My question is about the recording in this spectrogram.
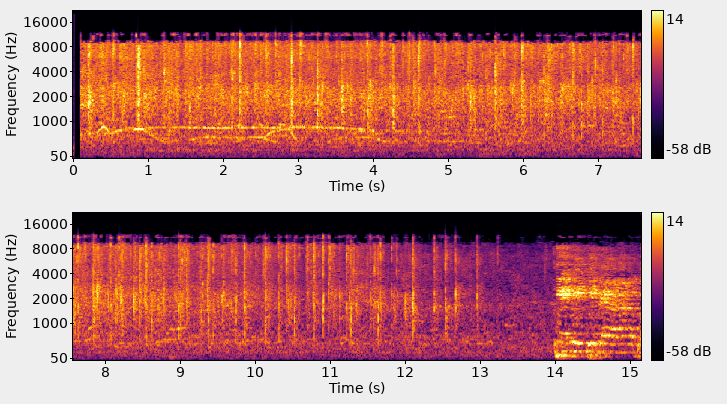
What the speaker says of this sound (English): Can we give a round of applause, please?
